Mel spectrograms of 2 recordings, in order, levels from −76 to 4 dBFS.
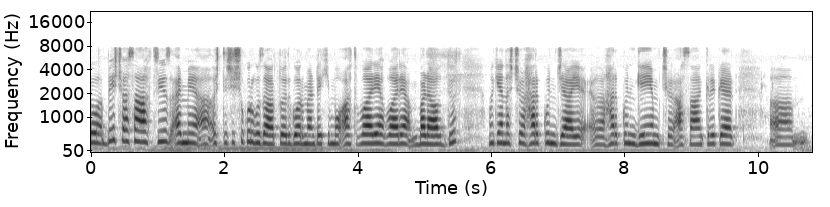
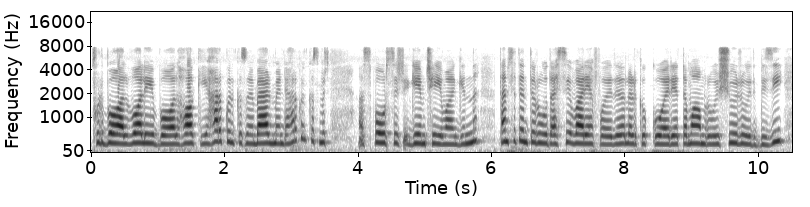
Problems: background sounds at intervals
